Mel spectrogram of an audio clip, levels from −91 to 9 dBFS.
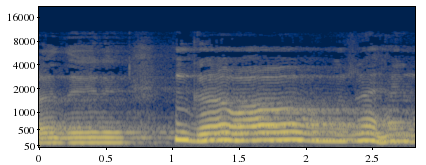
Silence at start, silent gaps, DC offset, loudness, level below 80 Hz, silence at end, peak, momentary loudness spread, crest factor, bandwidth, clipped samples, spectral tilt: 0 s; none; under 0.1%; -14 LUFS; -54 dBFS; 0 s; 0 dBFS; 6 LU; 14 dB; 7 kHz; under 0.1%; -9.5 dB/octave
